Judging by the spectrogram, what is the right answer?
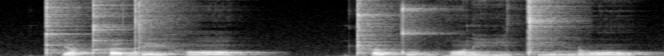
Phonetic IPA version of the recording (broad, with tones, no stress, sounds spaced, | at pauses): kʰ e˩˧˩ qʰ e˦˥ d eː˦˨ h ɔ̃˧˥˧ | ʈʰ ɐ˦˨ tʷ ɘ˦˨ bʱ ɔ̃˩˧˩ ɾ iː˧˩˧ tʼ i˩˧˩ m ɳ o˩˧˩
